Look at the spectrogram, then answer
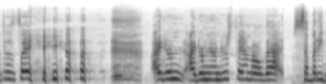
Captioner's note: chuckles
